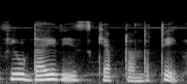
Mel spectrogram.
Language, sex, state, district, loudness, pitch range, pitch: English, female, Karnataka, Bangalore, -14 LUFS, 185-230 Hz, 210 Hz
